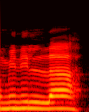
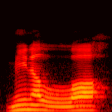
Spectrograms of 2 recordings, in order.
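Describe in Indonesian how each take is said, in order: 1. Huruf n diikuti vokal i. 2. Huruf n diikuti vokal a. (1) "Tidak boleh kita baca" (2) "harus diberi harokat fat, fathah selamanya"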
